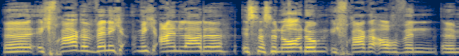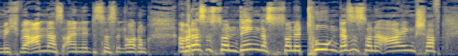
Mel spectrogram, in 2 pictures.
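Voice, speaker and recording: Young north guy preaching, jokey storytelling, bright voice, dry close sound. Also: extremely high pitch, brisk, hardly any pauses, no room sound. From northern Germany. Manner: animated storytelling, acts out phone dialogue with a friend. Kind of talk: humorous sermon.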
